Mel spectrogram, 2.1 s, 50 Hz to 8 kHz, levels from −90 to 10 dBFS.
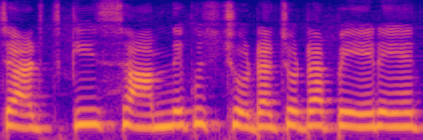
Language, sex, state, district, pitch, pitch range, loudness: Hindi, female, Bihar, Madhepura, 270 Hz, 255-280 Hz, -16 LUFS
